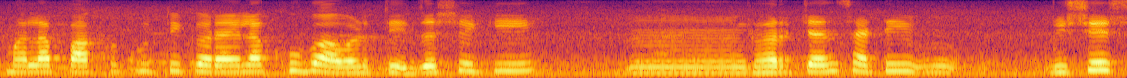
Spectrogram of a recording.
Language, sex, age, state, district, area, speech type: Marathi, female, 30-45, Maharashtra, Amravati, urban, spontaneous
